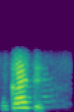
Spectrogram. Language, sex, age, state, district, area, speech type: Kashmiri, female, 30-45, Jammu and Kashmir, Bandipora, rural, conversation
